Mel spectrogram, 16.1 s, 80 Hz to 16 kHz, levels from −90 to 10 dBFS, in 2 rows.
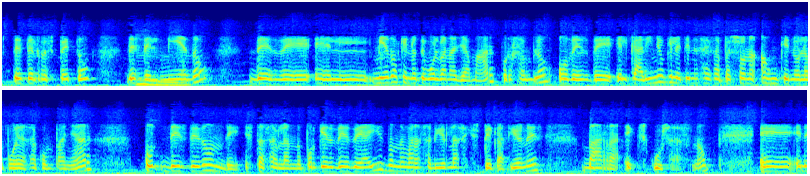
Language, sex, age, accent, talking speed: Spanish, female, 30-49, Spanish, 195 wpm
